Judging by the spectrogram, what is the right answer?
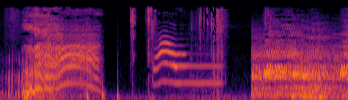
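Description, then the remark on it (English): A house cat meows loudly, a long wavering cry followed by a few short chirps, a steady drawn-out call, then another long plaintive meow. No one speaks. “So, petter beware, that warm body on your lap just might be ready to destroy your tender fiddles.”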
